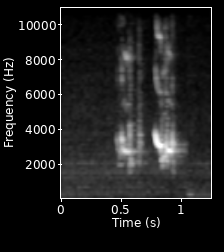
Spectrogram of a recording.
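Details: Budgerigars outdoors: two quick, scratchy chirps, high and slightly warbled, follow one another.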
